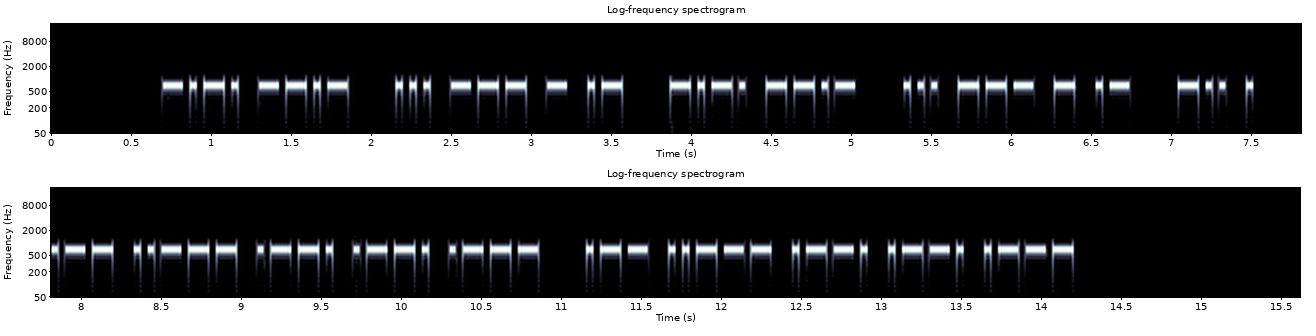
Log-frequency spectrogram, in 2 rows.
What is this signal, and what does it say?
Morse code, heard as a keyed tone, about 28 wpm, 700 Hz. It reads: CQ SOTA CQ SOTA DE W2PPJ W2PPJ
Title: SOTA QSO Practice 28wpm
